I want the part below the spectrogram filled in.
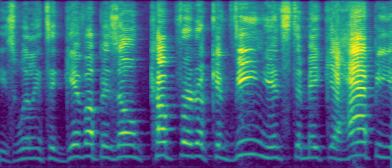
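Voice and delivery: loud, emphatic yelling.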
